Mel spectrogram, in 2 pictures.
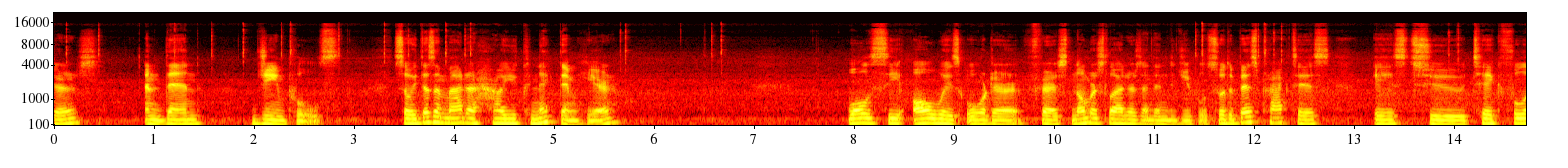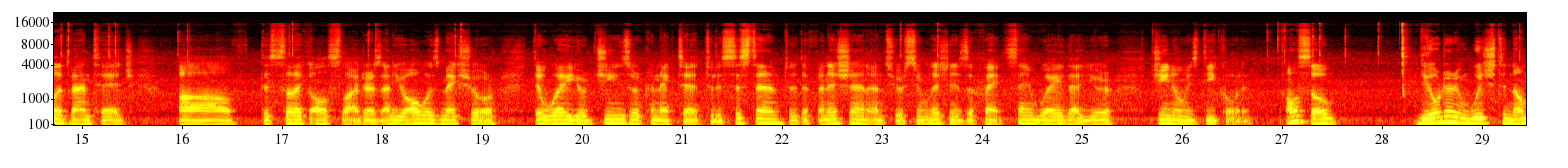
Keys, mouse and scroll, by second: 1.6-2.7 drag.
